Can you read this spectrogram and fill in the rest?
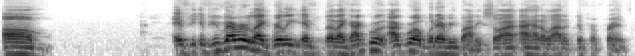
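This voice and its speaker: A man co-hosting a casual panel talk, animated and rambling, with lots of restarts. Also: medium pitch, quick pace, low-quality recording. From United States. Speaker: podcast co-host.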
